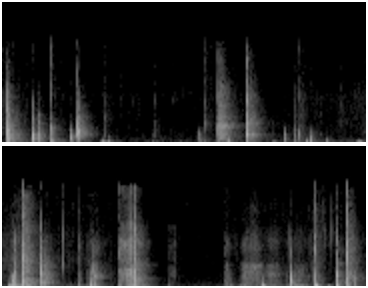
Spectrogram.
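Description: Fingers fold and crinkle the side gusset of a black foil coffee pouch. Sharp, bright crackles and crunches come in quick bursts separated by short quiet gaps, with each crinkle stopping dead and no ring.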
